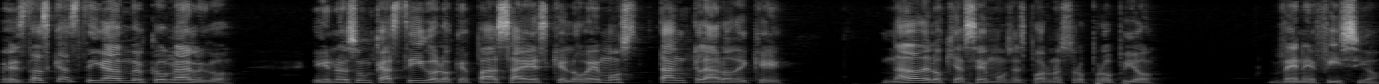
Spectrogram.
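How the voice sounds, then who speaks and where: With a Dominican accent, a man talks at a fairly slow pace in a fairly high voice with ordinary pitch variation against a quiet background. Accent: Dominican, lingering. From Dominican Republic. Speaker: pastor. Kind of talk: lecture.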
